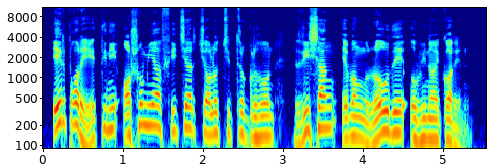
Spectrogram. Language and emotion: Bengali, neutral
